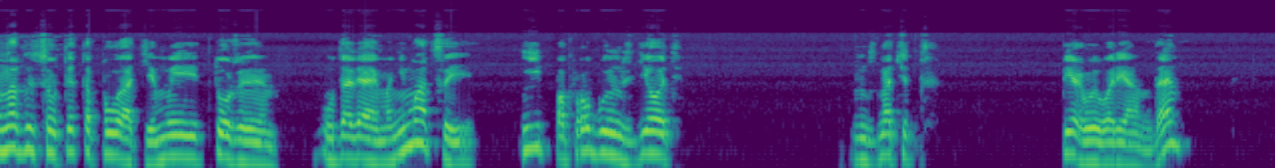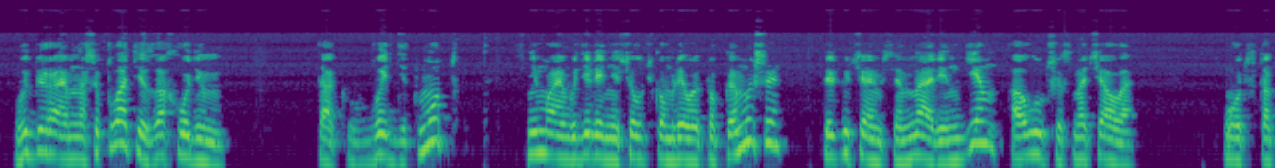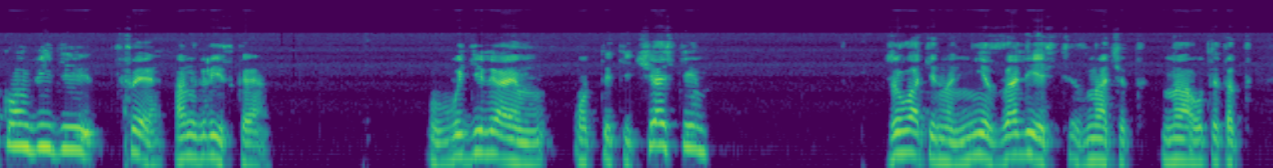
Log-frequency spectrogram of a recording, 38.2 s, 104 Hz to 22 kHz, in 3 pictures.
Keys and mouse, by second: 3.9-5.3 middle drag, 5.8 KP_1, 8.8 shift+middle click, 14.4-16.9 drag, 17.7 click.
